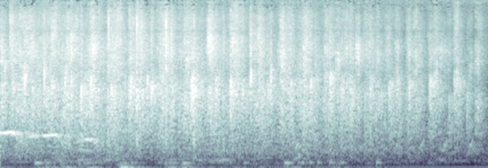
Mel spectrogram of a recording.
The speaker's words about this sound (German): Und jetzt die letzte Pfarrerin, bevor es zur, oder Diakonin, auf der Predigtseite jedenfalls, einen riesengroßen Applaus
